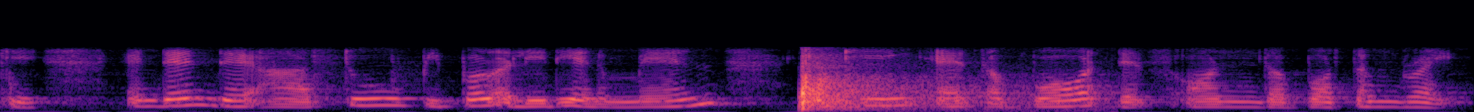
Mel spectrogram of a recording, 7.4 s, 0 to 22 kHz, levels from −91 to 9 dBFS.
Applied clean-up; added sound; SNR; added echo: none; Fireworks; -4 dB; reverberation time 0.2 s.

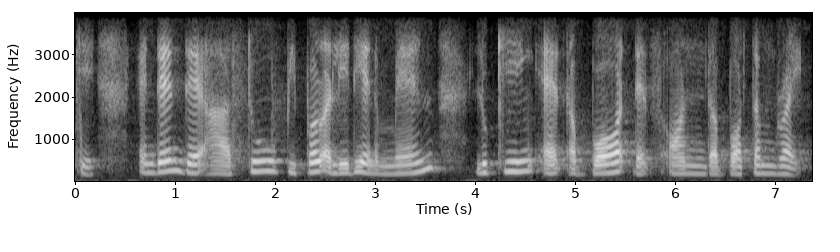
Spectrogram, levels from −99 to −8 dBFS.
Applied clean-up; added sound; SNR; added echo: none; none; none; none.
